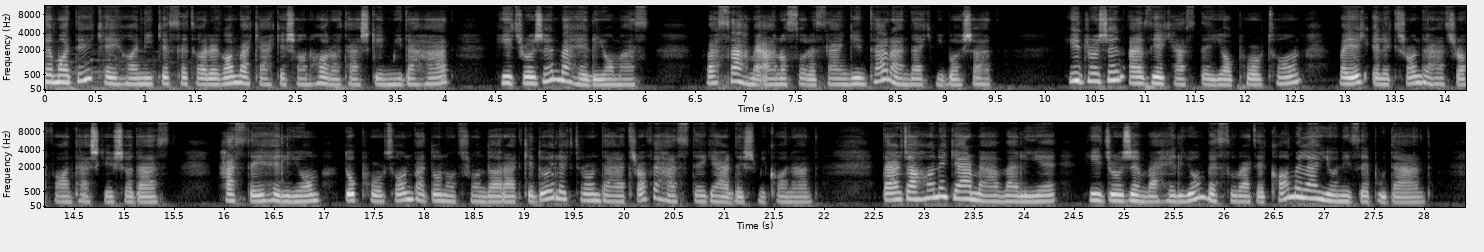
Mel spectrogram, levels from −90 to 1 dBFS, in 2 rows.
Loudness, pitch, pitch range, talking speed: -25 LUFS, 185 Hz, 170-210 Hz, 140 wpm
